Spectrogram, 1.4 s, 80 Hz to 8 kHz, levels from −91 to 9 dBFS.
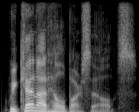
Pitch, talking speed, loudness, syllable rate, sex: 135 Hz, 170 wpm, -16 LUFS, 5.9 syllables/s, male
